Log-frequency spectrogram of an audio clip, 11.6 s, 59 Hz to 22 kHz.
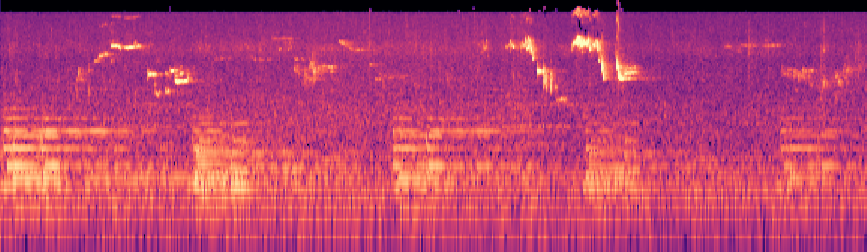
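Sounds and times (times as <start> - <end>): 
birds singing in chirps and trills: 0.9 - 8.9, 9.6 - 11.5.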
